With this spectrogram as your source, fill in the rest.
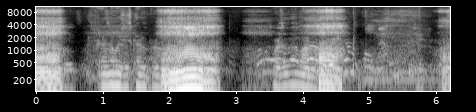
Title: wife snoring God help me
